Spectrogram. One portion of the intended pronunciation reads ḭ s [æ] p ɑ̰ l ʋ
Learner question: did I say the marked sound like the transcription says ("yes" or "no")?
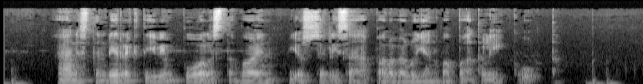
no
